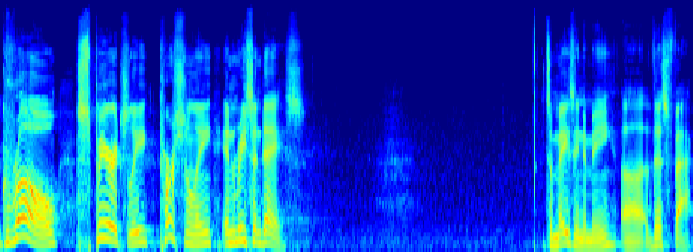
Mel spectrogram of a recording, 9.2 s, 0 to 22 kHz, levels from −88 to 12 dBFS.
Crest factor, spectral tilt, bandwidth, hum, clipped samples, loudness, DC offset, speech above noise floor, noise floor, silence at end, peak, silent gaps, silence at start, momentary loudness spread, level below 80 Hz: 18 dB; -4.5 dB/octave; 18.5 kHz; none; under 0.1%; -24 LUFS; under 0.1%; 42 dB; -66 dBFS; 0.05 s; -8 dBFS; none; 0 s; 12 LU; -62 dBFS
